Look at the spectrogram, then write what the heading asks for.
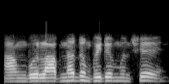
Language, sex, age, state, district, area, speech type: Bodo, male, 60+, Assam, Baksa, urban, conversation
